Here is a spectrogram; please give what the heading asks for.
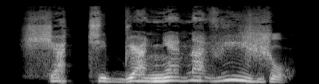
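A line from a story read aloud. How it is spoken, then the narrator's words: Hissed. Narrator (Russian): прошипел он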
